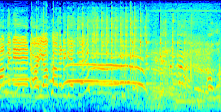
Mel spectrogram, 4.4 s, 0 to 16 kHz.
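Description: A crowd gathers at an Academy Sports store after the 2009 New Orleans Saints NFC title win, loud cheering and excited voices mixing with a near voice talking over the hubbub.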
